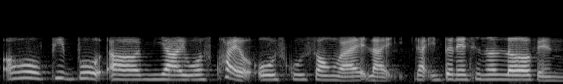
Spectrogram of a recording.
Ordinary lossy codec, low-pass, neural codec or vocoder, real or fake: none; 3.6 kHz; vocoder, 44.1 kHz, 128 mel bands every 512 samples, BigVGAN v2; fake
